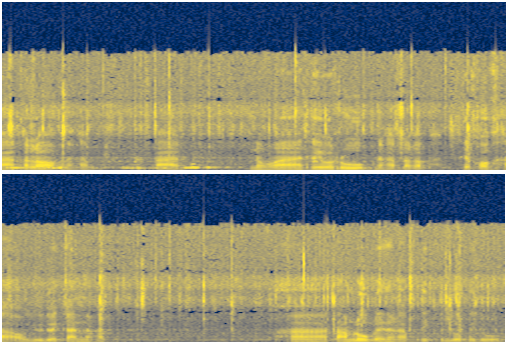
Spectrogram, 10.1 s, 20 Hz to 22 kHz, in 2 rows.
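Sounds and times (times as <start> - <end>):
man narrating: 0.0 - 6.2, 7.8 - 10.0.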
